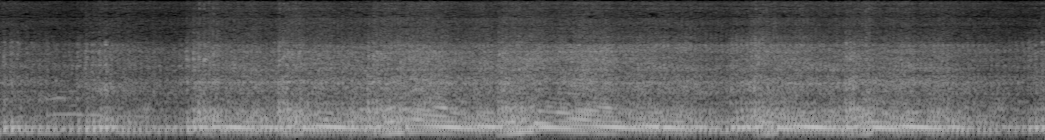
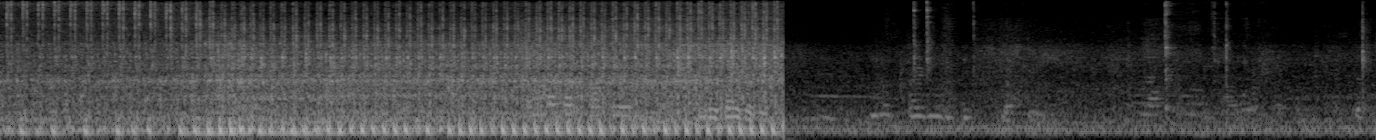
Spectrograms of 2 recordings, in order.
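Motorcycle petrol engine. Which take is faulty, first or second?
second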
